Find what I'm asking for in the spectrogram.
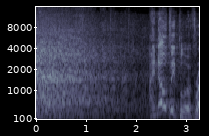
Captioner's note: audience laughs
